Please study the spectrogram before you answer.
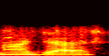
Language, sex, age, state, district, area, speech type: Nepali, female, 18-30, West Bengal, Jalpaiguri, urban, conversation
